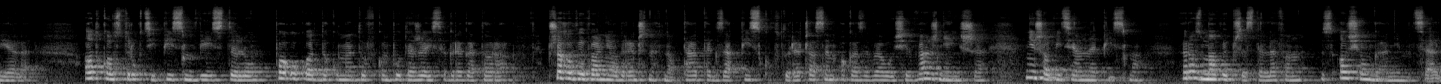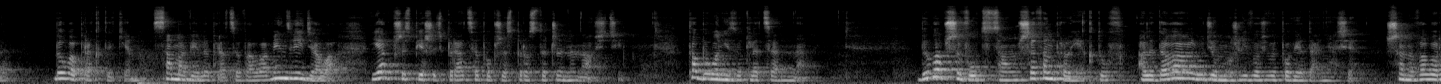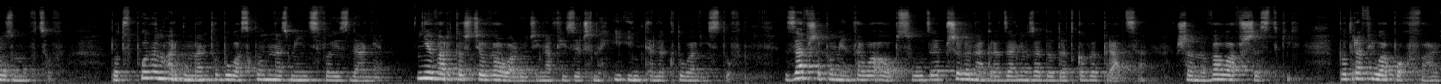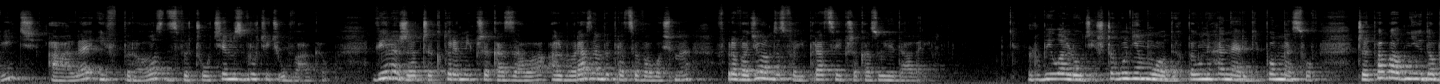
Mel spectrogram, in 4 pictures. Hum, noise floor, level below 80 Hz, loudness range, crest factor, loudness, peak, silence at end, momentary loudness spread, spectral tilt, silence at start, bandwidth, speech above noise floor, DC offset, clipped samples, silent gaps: none; -53 dBFS; -54 dBFS; 5 LU; 20 dB; -25 LUFS; -6 dBFS; 0 s; 13 LU; -4.5 dB/octave; 0 s; 16.5 kHz; 28 dB; under 0.1%; under 0.1%; none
